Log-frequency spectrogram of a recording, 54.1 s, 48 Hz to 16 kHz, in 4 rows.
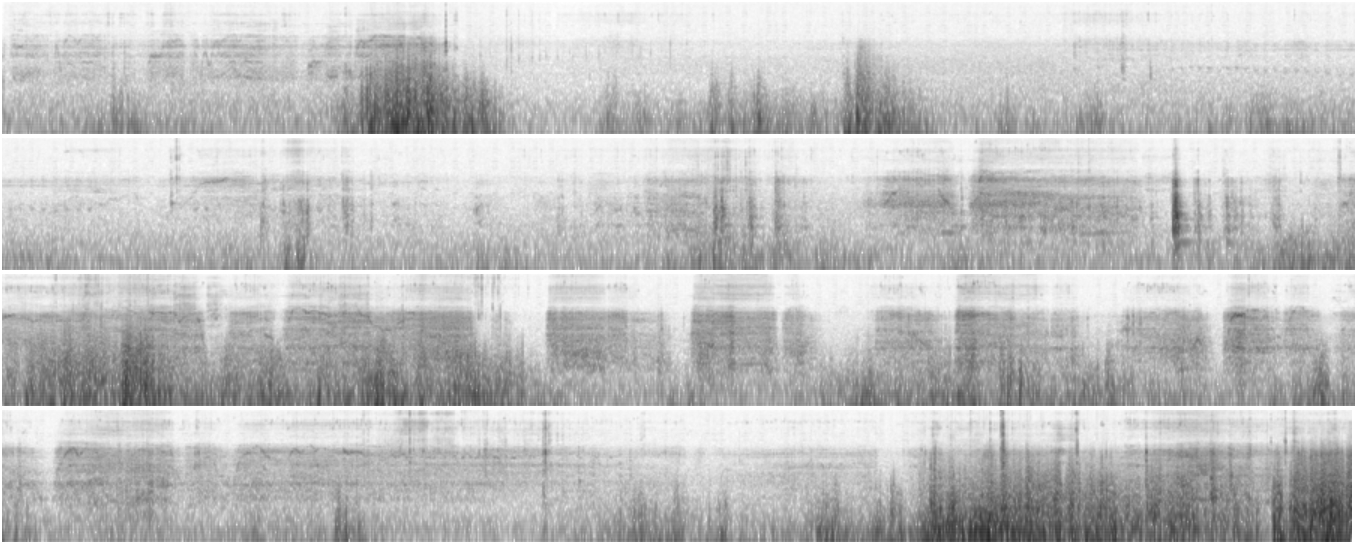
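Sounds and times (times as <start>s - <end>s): wind on microphone: 0.0s - 5.1s, 6.0s - 17.2s, 25.7s - 54.0s
electric motor and gears whining: 0.0s - 5.2s, 10.5s - 54.0s
tyres scrabbling over dirt: 19.0s - 54.0s.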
